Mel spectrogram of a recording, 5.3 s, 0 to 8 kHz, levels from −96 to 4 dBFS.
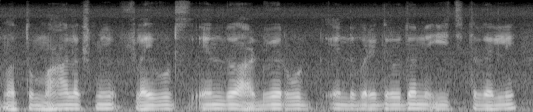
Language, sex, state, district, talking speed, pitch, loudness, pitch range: Kannada, male, Karnataka, Koppal, 135 wpm, 100 Hz, -17 LUFS, 95-105 Hz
